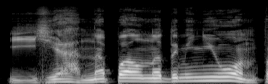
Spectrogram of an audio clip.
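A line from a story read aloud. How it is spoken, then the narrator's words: Whisper. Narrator (Russian): прошептал Ильяс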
